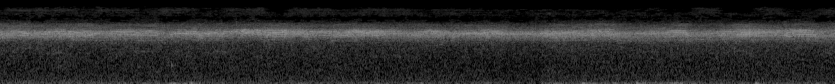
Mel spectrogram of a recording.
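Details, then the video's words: Japanese summer cicadas, males producing their tymbal song: an unbroken high-pitched shrilling mass of sound with soft rises and falls in intensity. "Japan Summer Cicada Shrilling Relaxing Sound"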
